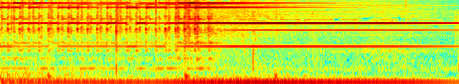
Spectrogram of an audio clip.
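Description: A telephone rings in the video game Eternal Darkness, a steady, faint electronic ring held over a low background hum with no one speaking.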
